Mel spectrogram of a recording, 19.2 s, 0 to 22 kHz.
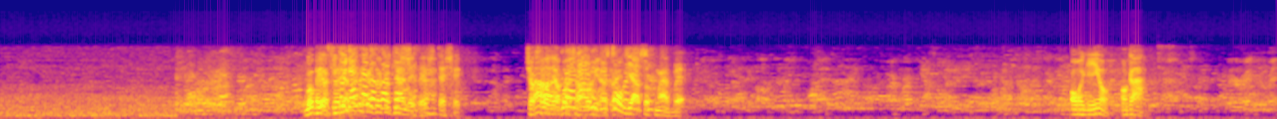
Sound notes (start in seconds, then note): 14.9 speaking chinese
